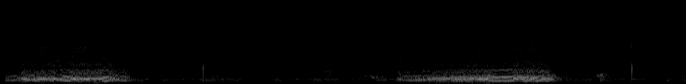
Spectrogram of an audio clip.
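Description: Two rattling, fluttering snores on breaths in, with quiet pauses between; ordinary snoring in a sleeping cat.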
